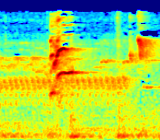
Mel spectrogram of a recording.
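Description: A canary gives a brief, bright burst of high twittering notes, then a second short chirp a moment later, over faint low background hum.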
